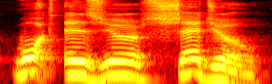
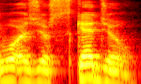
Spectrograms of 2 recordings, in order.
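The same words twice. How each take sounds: First: Schedule is pronounced the British way. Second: Schedule is pronounced the American way. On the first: "I would say for this one" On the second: "Whereas in America, you definitely say"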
